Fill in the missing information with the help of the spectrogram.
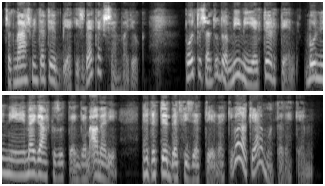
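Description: A man puts on a high, pressing voice for a deranged young woman in an audiobook, fixated and menacing, her lines coming in a feverish rush. It is a dry, close recording. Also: very animated, gravelly, slightly rough, no echo, heavily acted. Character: unhinged young woman, obsessive and vengeful. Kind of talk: audiobook reading.

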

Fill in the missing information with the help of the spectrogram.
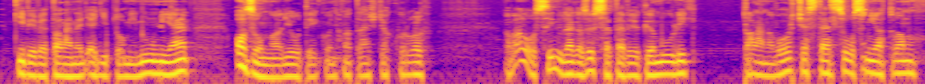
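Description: A man with a somewhat low voice tells a comic tale in lively storytelling narration. He slips into other voices for the characters' lines and then drops back to his own for the telling. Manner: lively, shifts pitch for quoted characters. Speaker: audiobook narrator.

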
